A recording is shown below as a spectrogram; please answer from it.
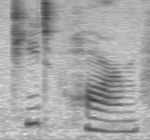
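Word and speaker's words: Teet Härm: This man was a pathologist named Teet Harm, or at least that's what I believe the pronunciation would be, and he worked at a forensics laboratory.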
